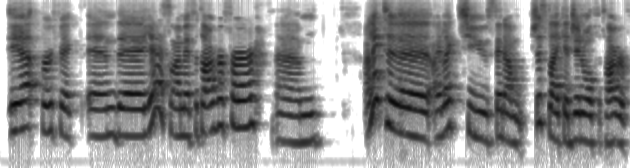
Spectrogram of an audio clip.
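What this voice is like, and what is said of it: French Quebecois accent in English. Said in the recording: “I am from Quebec. So I speak French. That's why you'll see my weird accent”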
